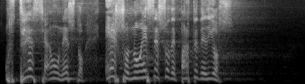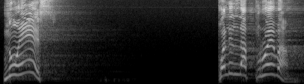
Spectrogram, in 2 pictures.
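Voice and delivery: high, insistent challenge to the congregation; forceful preaching. Real, not acted. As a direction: press them hard from the pulpit.

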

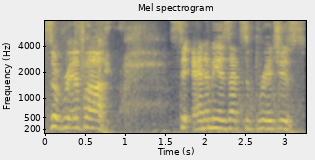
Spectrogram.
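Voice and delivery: put-on German accent. Soldier reporting enemy at the bridges, German accent. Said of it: "I only have a good German accent".

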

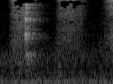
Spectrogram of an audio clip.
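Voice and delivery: hissed "S, S, S" unvoiced like a snake; s sound. Shown as a demonstration. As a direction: stretch each "S" into a hiss. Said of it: "S is for snowman".

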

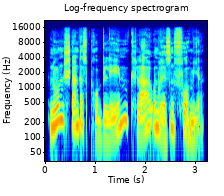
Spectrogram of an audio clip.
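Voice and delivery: ordinary delivery, nothing marked

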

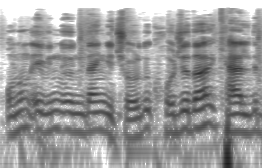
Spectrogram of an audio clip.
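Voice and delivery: ordinary talk, nothing marked

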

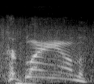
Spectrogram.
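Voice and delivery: booming sound effect; loud thunder kerblam. Acted. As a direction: shout it like thunder.

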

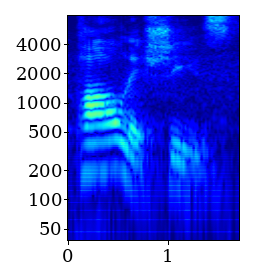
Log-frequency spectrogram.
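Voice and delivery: "Polishes" drawn out in three syllables; broken down slowly. Shown as a demonstration. Teacher checking students keep up, slow syllable breakdown. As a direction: spell out "Polishes" by sound, syllable by syllable. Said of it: "Kịp nha mọi người?".

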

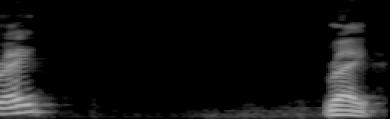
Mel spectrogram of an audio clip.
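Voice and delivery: ordinary talk, nothing marked

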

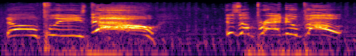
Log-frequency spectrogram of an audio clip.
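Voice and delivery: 1 mock panic. Boat attacked by helicopter.

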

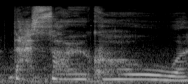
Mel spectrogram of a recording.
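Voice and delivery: slow, hushed whisper of wonder; awed whisper. Real, not acted. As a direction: breathe it out in awe. Whispering in awe after a gasp.

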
